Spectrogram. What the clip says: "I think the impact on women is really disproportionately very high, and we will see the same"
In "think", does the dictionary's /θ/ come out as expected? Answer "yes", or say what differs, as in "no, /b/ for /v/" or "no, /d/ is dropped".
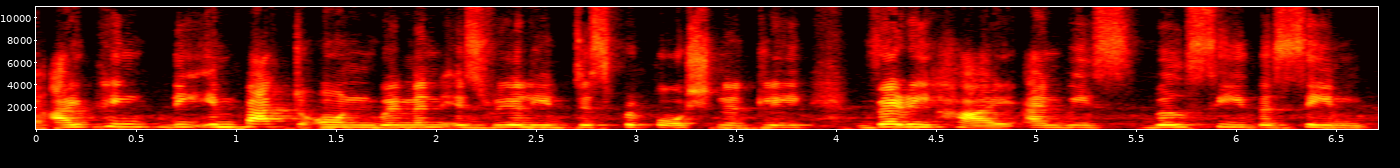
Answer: no, /t/ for /θ/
